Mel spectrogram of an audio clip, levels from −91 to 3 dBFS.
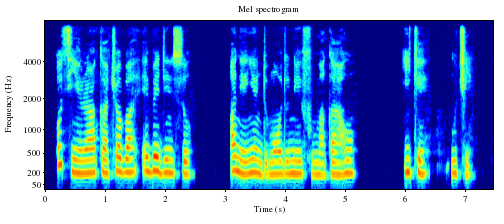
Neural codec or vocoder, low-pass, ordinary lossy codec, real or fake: none; 7.2 kHz; none; real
